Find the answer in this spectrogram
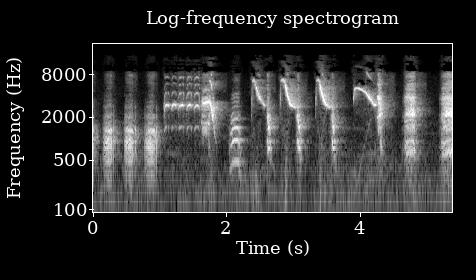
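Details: Common myna calling to its flock: coarse harsh notes, a buzzy ringing phrase, soft low gurgles, then loud sharp downslurred whistles and more scratchy calls, spaced roughly half a second apart.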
